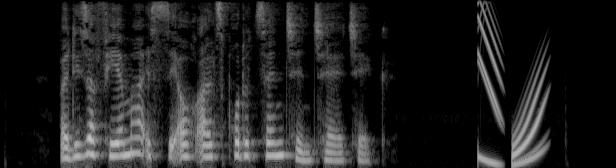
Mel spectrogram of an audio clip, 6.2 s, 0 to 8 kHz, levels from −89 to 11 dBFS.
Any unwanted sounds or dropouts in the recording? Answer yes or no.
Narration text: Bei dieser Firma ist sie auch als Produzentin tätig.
yes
